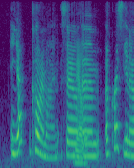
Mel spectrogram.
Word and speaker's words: Coromon: Devi, you have something here called Koromon. Am I pronouncing that correctly? Yep, Coromon.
